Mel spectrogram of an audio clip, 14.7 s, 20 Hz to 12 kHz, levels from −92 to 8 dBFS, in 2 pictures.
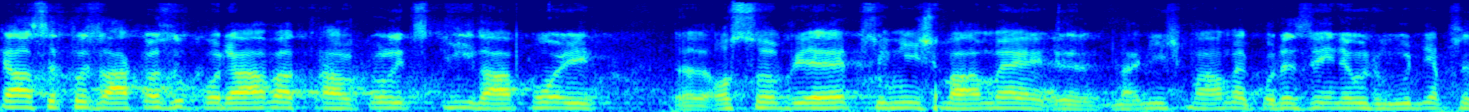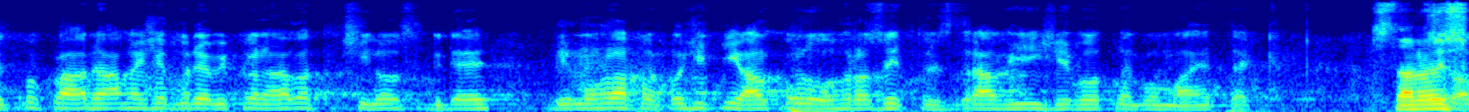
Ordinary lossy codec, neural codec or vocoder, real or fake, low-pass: Opus, 24 kbps; codec, 24 kHz, 3 kbps, HILCodec; fake; 10.8 kHz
